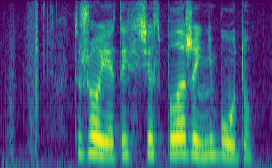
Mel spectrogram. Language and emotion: Russian, neutral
